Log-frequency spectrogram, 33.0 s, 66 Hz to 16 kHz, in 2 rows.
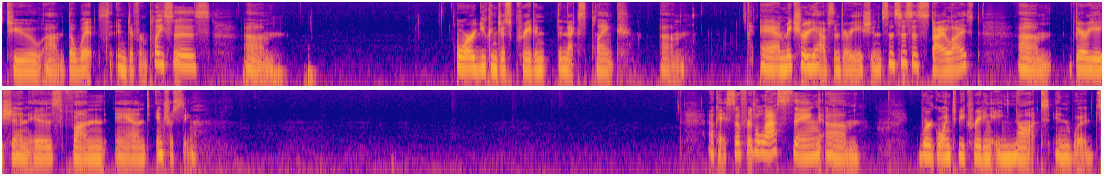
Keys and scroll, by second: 4.0 b.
